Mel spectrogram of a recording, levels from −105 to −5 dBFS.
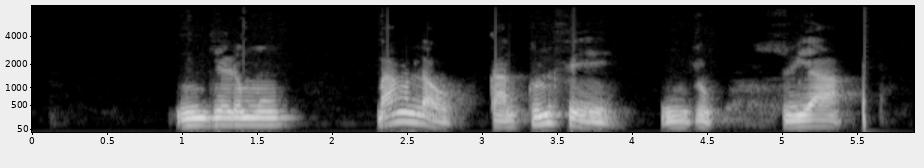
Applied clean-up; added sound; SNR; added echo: none; none; none; none.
